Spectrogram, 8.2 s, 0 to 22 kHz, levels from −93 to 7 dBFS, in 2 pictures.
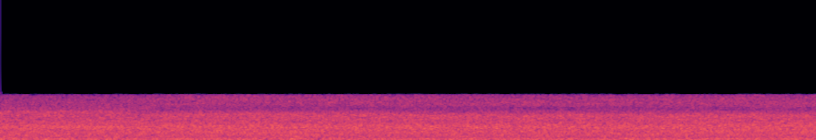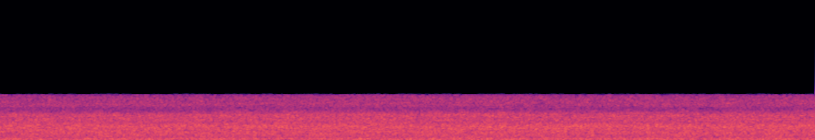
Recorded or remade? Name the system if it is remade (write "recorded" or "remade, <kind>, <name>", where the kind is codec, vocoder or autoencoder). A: recorded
